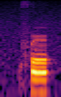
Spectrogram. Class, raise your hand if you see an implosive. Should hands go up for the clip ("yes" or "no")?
no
